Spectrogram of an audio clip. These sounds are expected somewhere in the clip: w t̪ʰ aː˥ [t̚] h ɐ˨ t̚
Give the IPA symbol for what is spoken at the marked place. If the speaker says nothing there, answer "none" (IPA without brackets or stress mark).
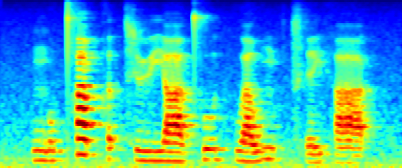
p̚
